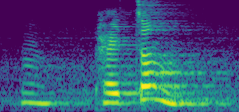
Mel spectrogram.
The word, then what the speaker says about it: 발전: 발전 해가지고 된소리 되게 일어나죠.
